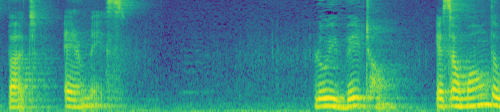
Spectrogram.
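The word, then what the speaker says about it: Hermès: To pronounce this label, just remember the H is silent, not Hermes, but Hermes.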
